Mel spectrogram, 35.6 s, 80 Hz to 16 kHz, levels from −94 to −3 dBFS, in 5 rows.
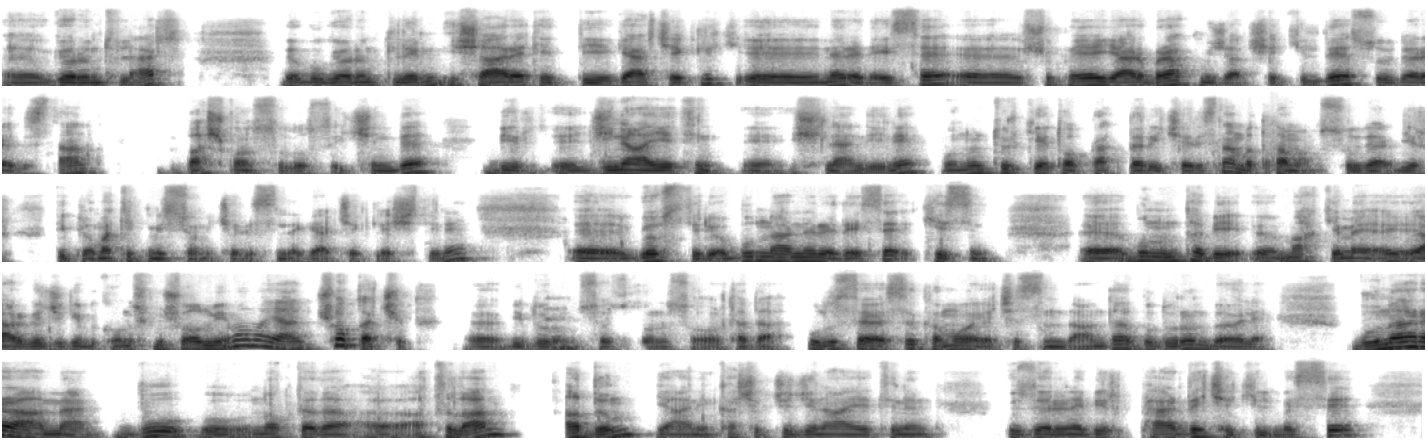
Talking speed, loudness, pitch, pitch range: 125 wpm, -26 LUFS, 110 Hz, 100-125 Hz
